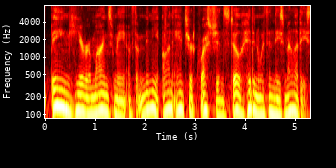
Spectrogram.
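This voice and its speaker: A man's voice: fairly low pitch, slight background noise, close to an everyday voice. A man voicing a young male hero in a video game, thoughtful and inquiring as he ponders clues. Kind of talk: game voice acting. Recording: game audio with faint music.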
